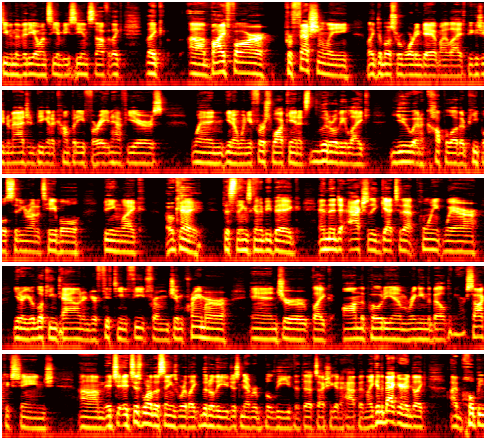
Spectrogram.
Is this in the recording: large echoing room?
no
